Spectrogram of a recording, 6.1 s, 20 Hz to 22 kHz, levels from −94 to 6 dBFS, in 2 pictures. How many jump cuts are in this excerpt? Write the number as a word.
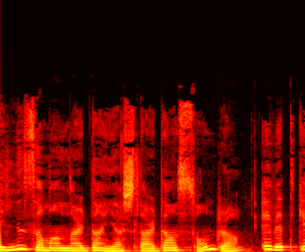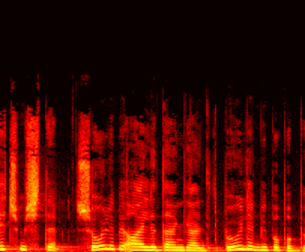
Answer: one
